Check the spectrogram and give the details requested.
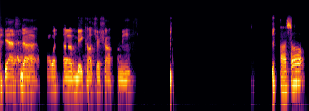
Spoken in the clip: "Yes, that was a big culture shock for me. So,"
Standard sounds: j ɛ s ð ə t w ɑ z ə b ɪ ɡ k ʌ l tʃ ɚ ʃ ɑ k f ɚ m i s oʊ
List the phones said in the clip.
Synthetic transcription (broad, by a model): j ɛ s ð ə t w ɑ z ə b ɪ ɡ k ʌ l tʃ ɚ ʃ ɑ k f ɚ m i s oʊ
